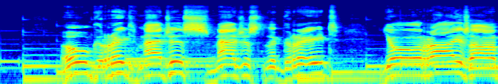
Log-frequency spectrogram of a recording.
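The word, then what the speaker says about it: Magus: wait you guys you guys pronounce it mages it's magis it's magis i said it's madges obtain speed belt obtain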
